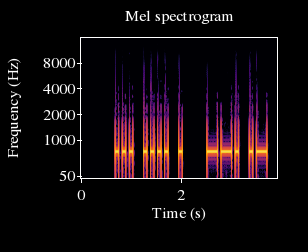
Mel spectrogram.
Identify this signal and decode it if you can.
Morse code, heard as a keyed tone, about 17 wpm, 700 Hz. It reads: SHE GA
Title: Sentences from Top 1400 Words 17wpm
